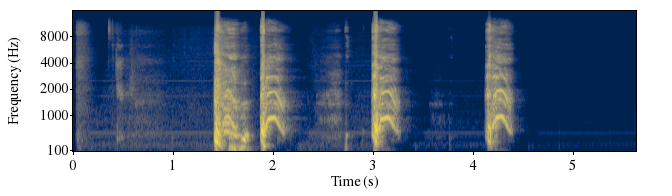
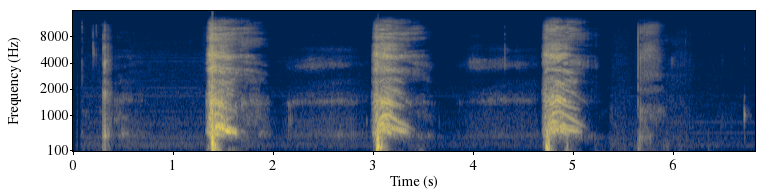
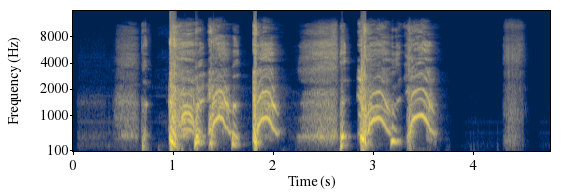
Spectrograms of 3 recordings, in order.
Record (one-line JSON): {"three_cough_length": "5.6 s", "three_cough_amplitude": 32768, "three_cough_signal_mean_std_ratio": 0.32, "exhalation_length": "6.8 s", "exhalation_amplitude": 32768, "exhalation_signal_mean_std_ratio": 0.28, "cough_length": "4.8 s", "cough_amplitude": 32768, "cough_signal_mean_std_ratio": 0.48, "survey_phase": "beta (2021-08-13 to 2022-03-07)", "age": "18-44", "gender": "Male", "wearing_mask": "No", "symptom_cough_any": true, "symptom_sore_throat": true, "symptom_onset": "1 day", "smoker_status": "Current smoker (e-cigarettes or vapes only)", "respiratory_condition_asthma": false, "respiratory_condition_other": false, "recruitment_source": "Test and Trace", "submission_delay": "1 day", "covid_test_result": "Negative", "covid_test_method": "RT-qPCR"}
